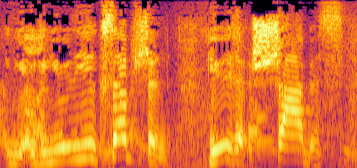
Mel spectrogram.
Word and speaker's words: Shabbos: But you don't need to come on to that for Shabbos, because Shabbos is the correct way to pronounce Sabbath in Yiddish.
